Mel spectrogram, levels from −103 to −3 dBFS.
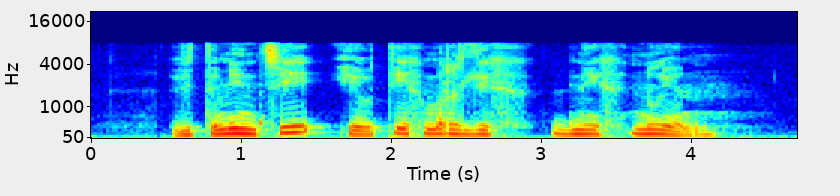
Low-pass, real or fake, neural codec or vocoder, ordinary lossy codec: none; real; none; none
